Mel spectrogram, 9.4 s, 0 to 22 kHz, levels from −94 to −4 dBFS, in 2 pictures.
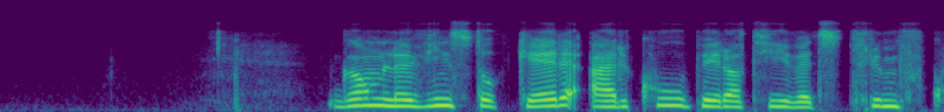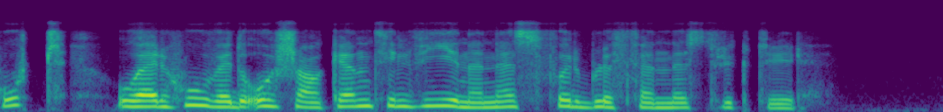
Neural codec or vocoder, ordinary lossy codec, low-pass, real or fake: codec, 16 kHz, 8 kbps, FunCodec, trained on Chinese and English, 25 frames a second; Opus, 16 kbps; 7.2 kHz; fake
